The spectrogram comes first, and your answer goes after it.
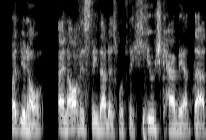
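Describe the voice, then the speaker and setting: A man with a non-native accent speaks in a somewhat breathy voice with fairly even intonation. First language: not English. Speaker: wine diploma graduate and study group moderator. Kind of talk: podcast interview. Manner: hesitant, many fillers.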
